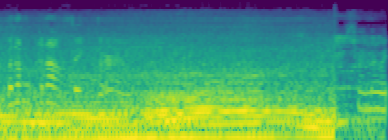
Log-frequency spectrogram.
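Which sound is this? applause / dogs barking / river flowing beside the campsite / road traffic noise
road traffic noise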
